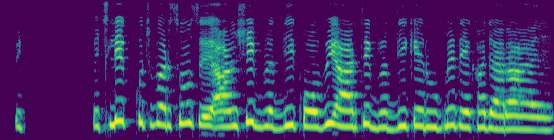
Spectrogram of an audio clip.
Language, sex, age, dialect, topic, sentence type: Hindi, male, 18-24, Kanauji Braj Bhasha, banking, statement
